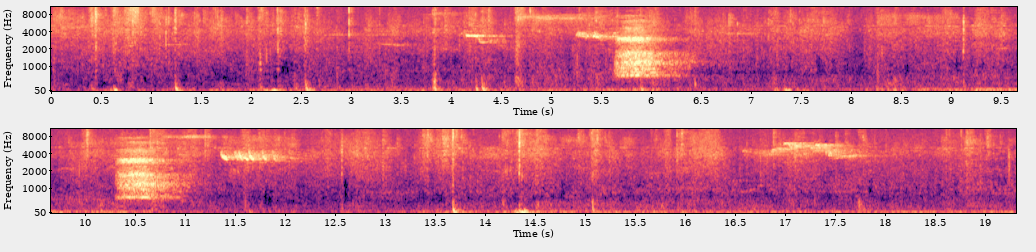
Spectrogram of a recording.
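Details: A roe deer gives two hoarse, gruff barks several seconds apart, with faint bird chirps in between.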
